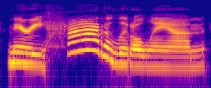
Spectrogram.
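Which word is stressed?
had. The stress is on had.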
